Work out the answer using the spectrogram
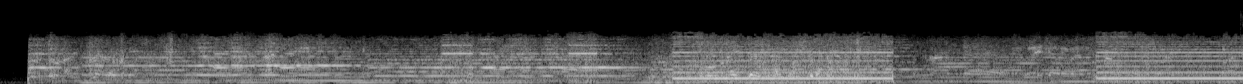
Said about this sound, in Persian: این هواپیماست این توی هواپیماست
